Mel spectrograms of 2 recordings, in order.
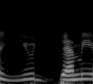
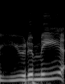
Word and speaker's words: Udemy: To talk a little bit about Udemy. Is that how it's pronounced? It's either Udemy or Udemy, I think. Depends on who you ask.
